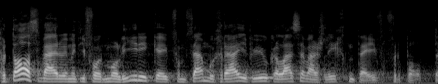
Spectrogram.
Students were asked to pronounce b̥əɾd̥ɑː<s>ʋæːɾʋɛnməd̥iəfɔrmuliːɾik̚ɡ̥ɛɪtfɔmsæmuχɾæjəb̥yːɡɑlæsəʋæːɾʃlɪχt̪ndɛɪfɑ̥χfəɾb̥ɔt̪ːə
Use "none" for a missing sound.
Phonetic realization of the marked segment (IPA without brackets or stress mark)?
s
